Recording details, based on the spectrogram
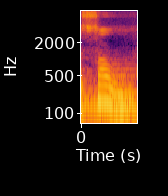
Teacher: এখানে সদ অক্ষরের উপরে দুইটা সংকেত চিহ্ন দেখতেছি, একটা শাপলা ফুল একটা পাতা, আমরা জানছি শাপলা ফুল যেখানে থাকবে ওই অক্ষরটাতে জবরে আকার পড়া যাবে না, তাহলে এটা সা পড়া যাবে না, স পড়তে হবে এবং শীষ দিয়ে পড়তে হবে। স মিলবে ওয়ার সাথে, সৌ।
